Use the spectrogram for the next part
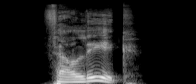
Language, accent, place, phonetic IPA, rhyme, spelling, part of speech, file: German, Germany, Berlin, [fɛɐ̯ˈleːk], -eːk, verleg, verb, De-verleg.ogg
- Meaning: 1. singular imperative of verlegen 2. first-person singular present of verlegen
